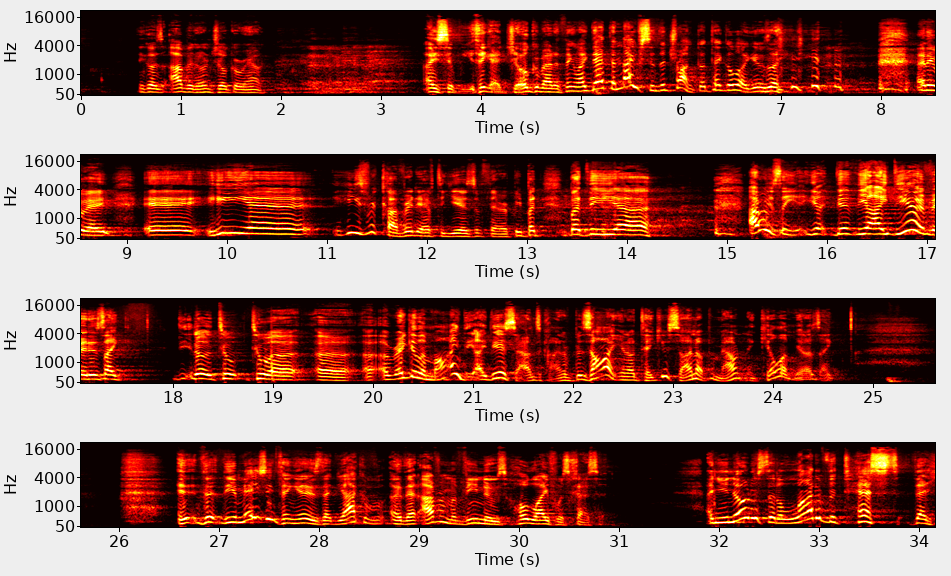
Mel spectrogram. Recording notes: recorded at the Motzei Shabbos Har Nof shiur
